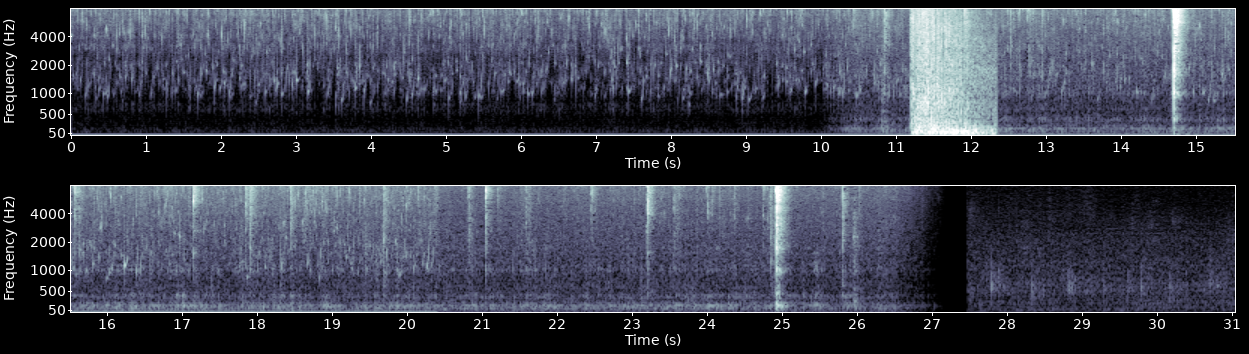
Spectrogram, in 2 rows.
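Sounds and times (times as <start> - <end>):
fire crackling and popping: 10.4 - 12.4, 22.4 - 25.2.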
